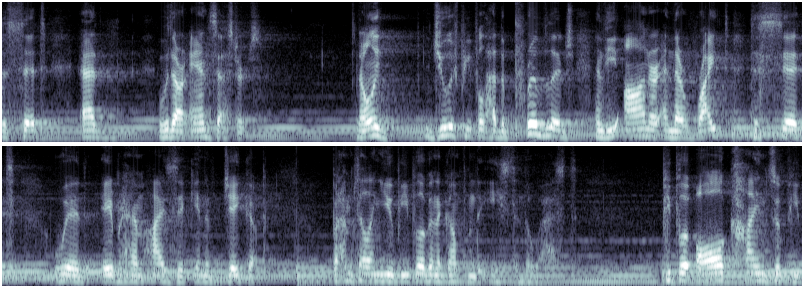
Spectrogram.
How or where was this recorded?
large echoing room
